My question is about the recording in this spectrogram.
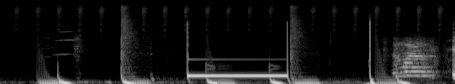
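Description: An outgoing telephone call ringing, a single steady ringback tone lasting about a second, set among loud punchy percussive thumps that come before and after it.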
